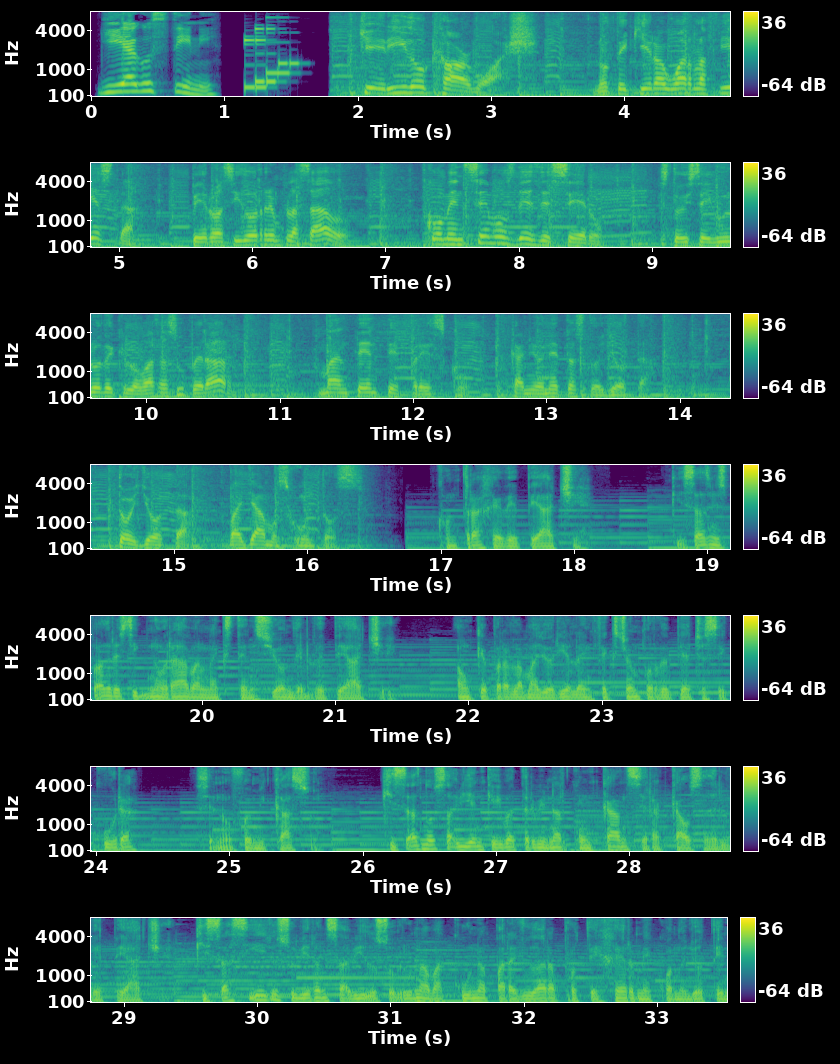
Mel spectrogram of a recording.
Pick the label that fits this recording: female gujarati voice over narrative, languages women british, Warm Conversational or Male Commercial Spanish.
Male Commercial Spanish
